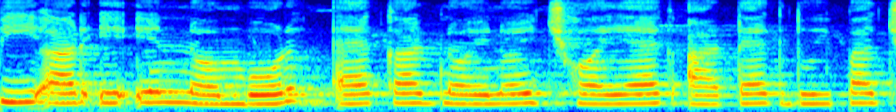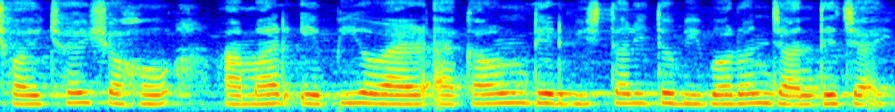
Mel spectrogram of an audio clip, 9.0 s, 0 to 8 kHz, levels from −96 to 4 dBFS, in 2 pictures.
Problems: constant background noise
